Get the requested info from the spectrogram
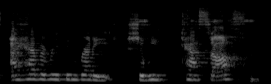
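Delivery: hushed character whisper. In a shared story scene, Sheila whispers to the two players: Sheila whispering. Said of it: "Sheila whispers to you both".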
